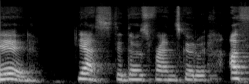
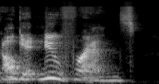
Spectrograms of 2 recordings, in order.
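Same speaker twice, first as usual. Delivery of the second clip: put-on growly, furious voice. Retelling what a man said back then: imitating a growly, furious voice. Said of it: "I'll never forget his growly voice".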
